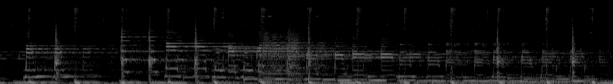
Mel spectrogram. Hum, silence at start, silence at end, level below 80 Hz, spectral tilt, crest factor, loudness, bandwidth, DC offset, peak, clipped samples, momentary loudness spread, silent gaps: none; 0 s; 0 s; -50 dBFS; -5 dB/octave; 18 dB; -44 LUFS; 15.5 kHz; under 0.1%; -26 dBFS; under 0.1%; 5 LU; none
